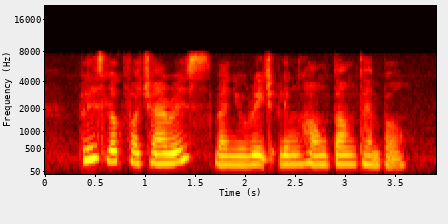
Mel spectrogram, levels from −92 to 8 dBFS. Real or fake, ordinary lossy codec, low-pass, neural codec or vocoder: real; none; none; none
